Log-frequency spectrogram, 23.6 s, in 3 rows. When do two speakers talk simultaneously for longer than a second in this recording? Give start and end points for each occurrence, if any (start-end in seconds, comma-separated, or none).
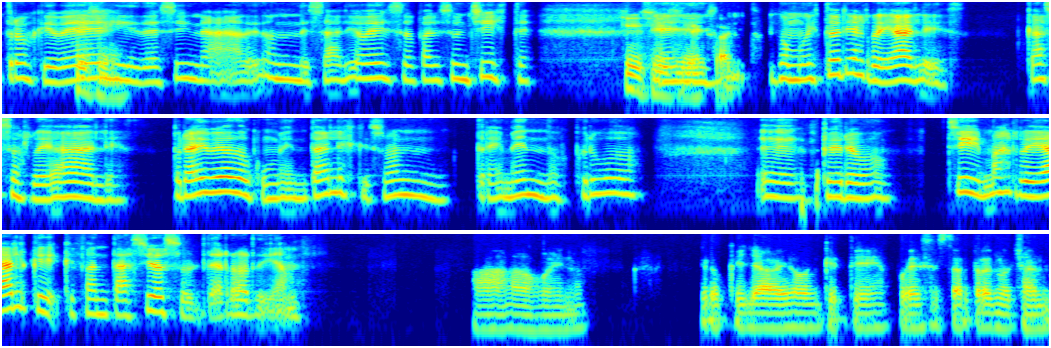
none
